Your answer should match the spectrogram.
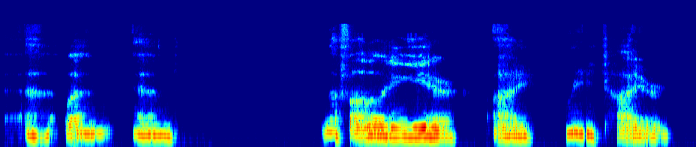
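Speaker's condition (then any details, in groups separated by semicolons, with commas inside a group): Parkinson's disease; about 31 years since diagnosis, still active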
